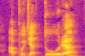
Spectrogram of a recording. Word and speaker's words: appoggiatura: I can help it the name is a puja tour or even better a puja Torah it's an Italian name and I believe our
